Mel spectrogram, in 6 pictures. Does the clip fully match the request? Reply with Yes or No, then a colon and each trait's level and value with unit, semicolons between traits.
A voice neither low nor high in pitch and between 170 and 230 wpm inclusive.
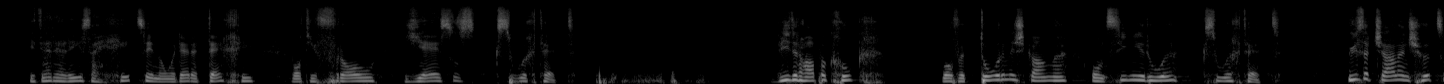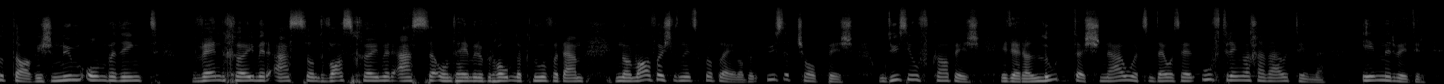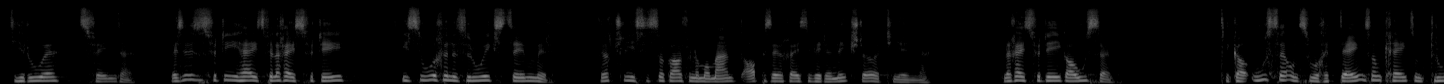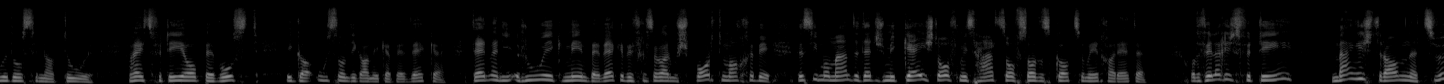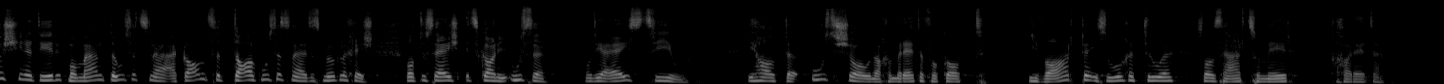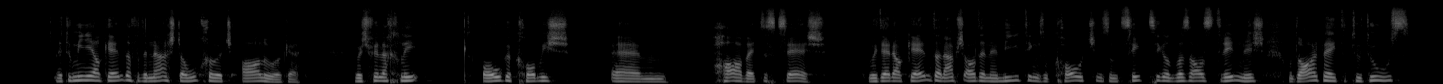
Yes: medium, 170 Hz; fast, 190 wpm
